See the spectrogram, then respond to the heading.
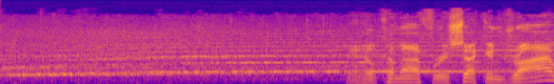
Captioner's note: siren blaring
